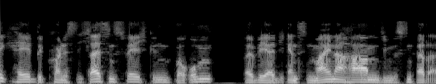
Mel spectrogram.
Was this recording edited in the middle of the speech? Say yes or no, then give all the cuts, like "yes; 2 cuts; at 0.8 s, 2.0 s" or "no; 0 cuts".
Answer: no; 0 cuts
